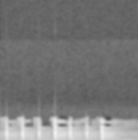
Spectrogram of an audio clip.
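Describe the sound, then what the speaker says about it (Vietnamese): A knife minces onion on a cutting board in a kitchen, eight quick, evenly spaced chopping taps, close and crisp with no voices. "Chúng ta cắt cái phần gốc và sau đó băm nhuyễn ra."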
